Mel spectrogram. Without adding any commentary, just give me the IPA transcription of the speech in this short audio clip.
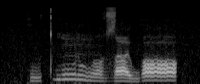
k u˩˧ t ɡ ũ˥ ɾ ũ˧˩ zˤ e˧˩ w ɒ˥

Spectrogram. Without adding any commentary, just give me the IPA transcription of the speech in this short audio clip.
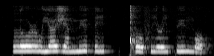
l o ɹ u j œ ʒ ɛ m y θ i | ǃʰ o f i ɹ i p y ŋ o

